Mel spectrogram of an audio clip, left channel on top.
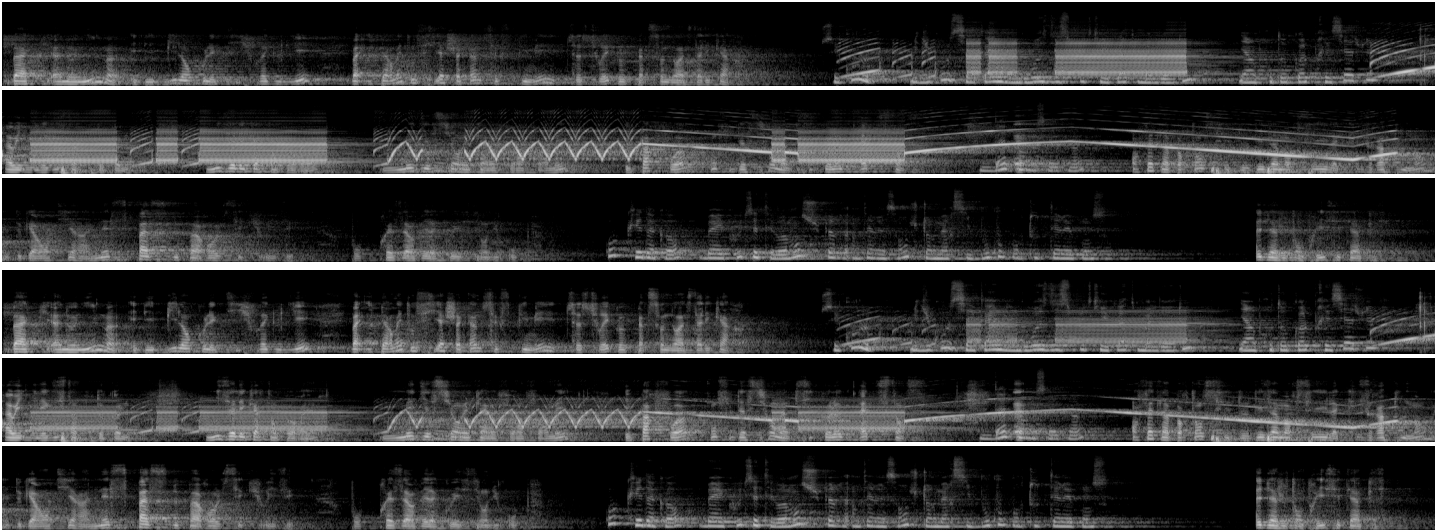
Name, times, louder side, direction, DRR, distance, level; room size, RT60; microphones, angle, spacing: voice 1, 0.0-7.4 14.2-17.6 18.1-20.0 20.3-20.4 20.7-23.6 23.9-24.6 25.6-31.6 31.8-34.1 41.2-42.5, right 2 dB, 60° right, 7 dB, 1.0 m, -28 dB
voice 2, 8.2-8.8 9.1-12.0 12.4-13.9 18.6-18.9 24.1-25.2 34.7-39.7, right 1 dB, 20° right, 4 dB, 1.2 m, -29 dB
Motor vehicle (road) / Siren, 8.4-9.3 9.6-10.2 10.5-11.9 13.7-14.3 14.6-17.6 18.0-18.5 18.9-28.3, left 5 dB, 70° left, 0.8 m, -23 dB
23.5 x 17.0 x 9.3 m, 2.4 s
head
